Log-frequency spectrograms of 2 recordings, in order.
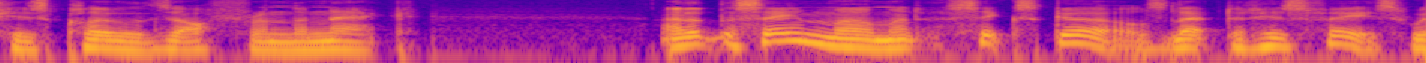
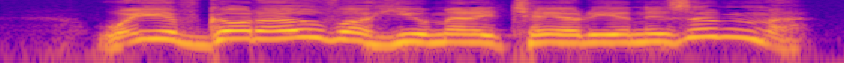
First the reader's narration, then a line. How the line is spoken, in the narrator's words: bellowed one of the bearded men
